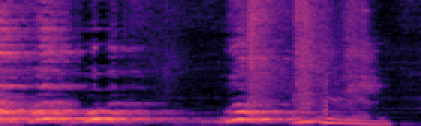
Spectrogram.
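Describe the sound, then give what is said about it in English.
Dog barking and whining during a tabletop fantasy role-playing game session: two loud, sustained, tonal bursts, the second ending in a falling whine. “Yes, puppy dogs.”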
